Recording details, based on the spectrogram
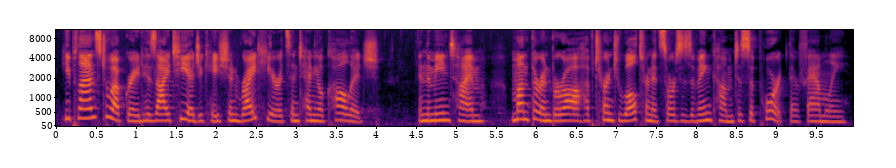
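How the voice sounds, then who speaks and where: A woman reporter reads scripted news as a voice-over, her delivery measured and clear. Her pitch sits in the medium range.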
